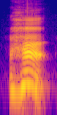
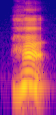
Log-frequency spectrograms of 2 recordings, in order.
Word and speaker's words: ه: Харфуль ха. Так называется эта буква на арабском языке. Ха. Ха. И произносится х. Очень похоже на буква H на английском языке.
